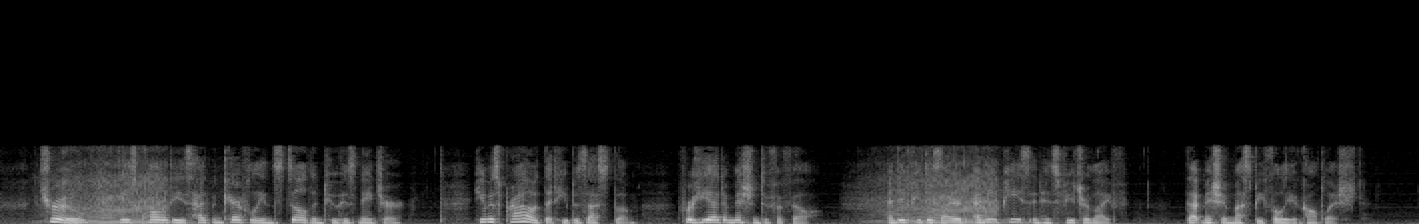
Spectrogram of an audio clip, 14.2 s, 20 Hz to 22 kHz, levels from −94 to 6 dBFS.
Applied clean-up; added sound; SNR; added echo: none; Motorcycle; 11 dB; none.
